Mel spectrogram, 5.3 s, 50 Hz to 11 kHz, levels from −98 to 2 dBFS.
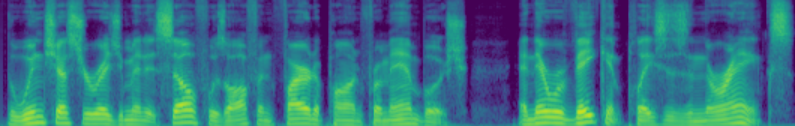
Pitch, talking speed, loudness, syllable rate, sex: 110 Hz, 205 wpm, -18 LUFS, 6.4 syllables/s, male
